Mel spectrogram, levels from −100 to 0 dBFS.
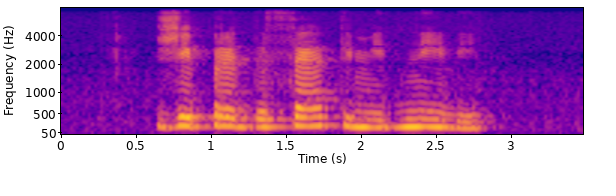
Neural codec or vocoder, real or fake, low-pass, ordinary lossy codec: none; real; 7.2 kHz; none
